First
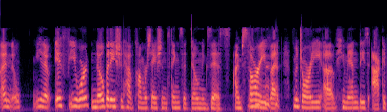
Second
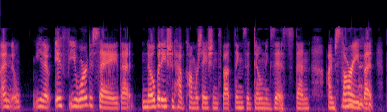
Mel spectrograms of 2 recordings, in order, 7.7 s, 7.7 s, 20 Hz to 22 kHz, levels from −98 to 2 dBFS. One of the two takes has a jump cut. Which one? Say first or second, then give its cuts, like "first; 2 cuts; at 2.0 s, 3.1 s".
first; 4 cuts; at 1.8 s, 3.4 s, 4.6 s, 5.8 s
